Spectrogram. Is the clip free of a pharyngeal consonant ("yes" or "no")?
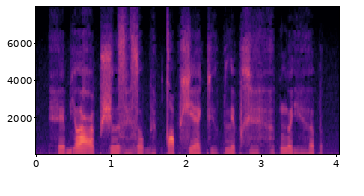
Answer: no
